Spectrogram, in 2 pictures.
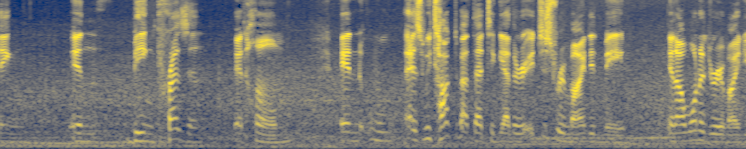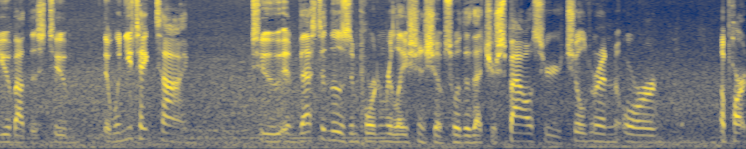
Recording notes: On the Road. This week’s episode I recorded while driving (after safely cuing my recorder before starting a long drive).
